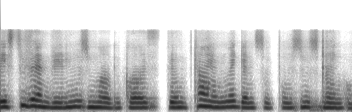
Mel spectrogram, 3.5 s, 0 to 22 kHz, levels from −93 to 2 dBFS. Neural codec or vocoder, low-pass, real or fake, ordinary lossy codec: codec, 16 kHz, 0.5 kbps, FreqCodec, smaller model; 7.2 kHz; fake; none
